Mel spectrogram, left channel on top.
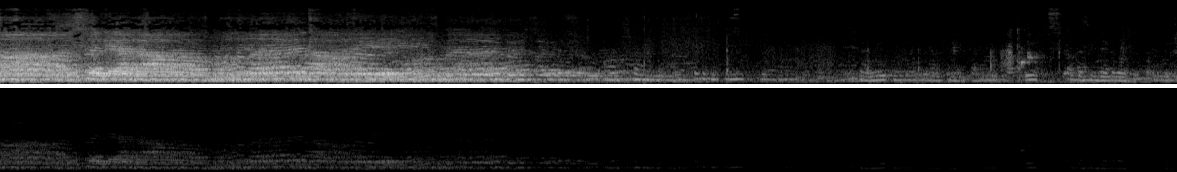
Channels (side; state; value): right; quieter; 33.7 dB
